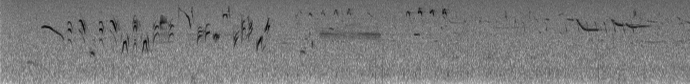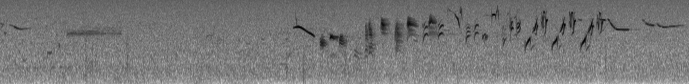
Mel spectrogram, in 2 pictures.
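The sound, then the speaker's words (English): Pileated woodpecker calls in two bursts of rapid, high, sharp notes, one near the start and one near the end, with a few quieter scattered calls between, all over a steady background hiss. “Pileated woodpecker.”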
